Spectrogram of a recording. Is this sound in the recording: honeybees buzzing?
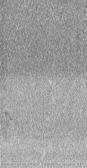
yes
